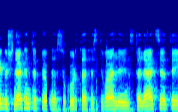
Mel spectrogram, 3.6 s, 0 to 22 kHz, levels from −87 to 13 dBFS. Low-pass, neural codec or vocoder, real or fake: 7.2 kHz; none; real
